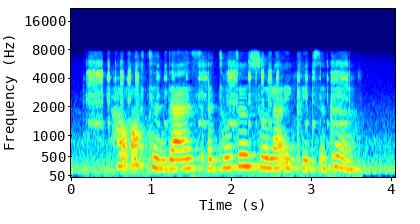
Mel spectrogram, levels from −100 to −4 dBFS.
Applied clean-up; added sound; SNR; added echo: none; Printer; 15 dB; none.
